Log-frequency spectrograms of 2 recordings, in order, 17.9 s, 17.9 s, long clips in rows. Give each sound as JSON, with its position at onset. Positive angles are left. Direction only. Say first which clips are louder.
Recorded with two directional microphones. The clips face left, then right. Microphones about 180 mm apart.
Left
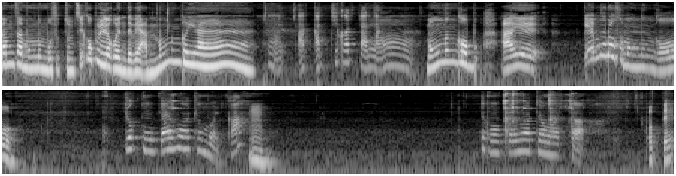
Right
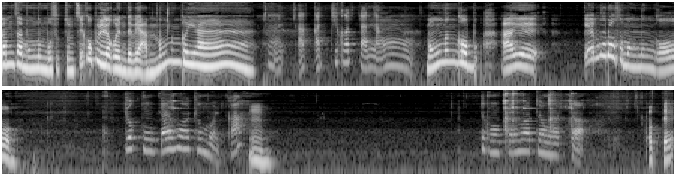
{"t": 0.0, "sound": "speech", "louder": "right 4 dB", "side_deg": -35}
{"t": 3.4, "sound": "speech", "louder": "right 2 dB", "side_deg": -15}
{"t": 5.5, "sound": "a woman's voice", "louder": "right 4 dB", "side_deg": -45}
{"t": 5.9, "sound": "a woman's voice", "louder": "right 4 dB", "side_deg": -60}
{"t": 10.2, "sound": "a woman's voice", "louder": "left 1 dB", "side_deg": 5}
{"t": 12.2, "sound": "a woman's voice", "louder": "right 4 dB", "side_deg": -35}
{"t": 15.3, "sound": "a woman's voice", "louder": "left 1 dB", "side_deg": -5}
{"t": 16.6, "sound": "a sound", "louder": "even", "side_deg": -10}
{"t": 17.5, "sound": "speech", "louder": "right 6 dB", "side_deg": -45}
